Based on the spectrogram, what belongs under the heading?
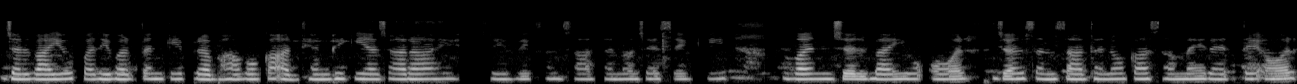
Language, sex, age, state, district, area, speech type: Hindi, female, 18-30, Madhya Pradesh, Harda, urban, spontaneous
